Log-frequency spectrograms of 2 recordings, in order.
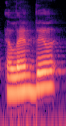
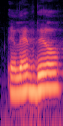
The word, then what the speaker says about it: Elendil: character that I liked elendor if elendil yeah sorry I almost mispronounced it and the only time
